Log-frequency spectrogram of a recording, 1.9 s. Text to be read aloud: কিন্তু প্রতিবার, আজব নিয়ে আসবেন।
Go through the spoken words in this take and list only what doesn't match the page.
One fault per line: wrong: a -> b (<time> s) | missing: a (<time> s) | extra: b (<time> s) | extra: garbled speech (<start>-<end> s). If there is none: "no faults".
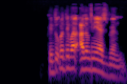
no faults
